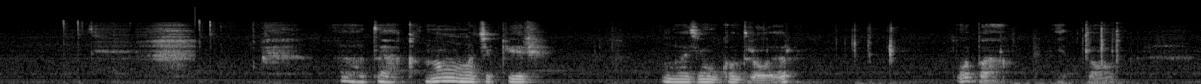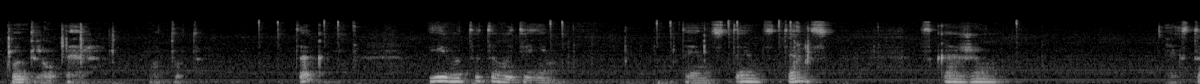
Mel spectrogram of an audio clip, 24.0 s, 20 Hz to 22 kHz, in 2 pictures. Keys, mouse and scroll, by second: 17.9 click, 19.0 click, 19.7 shift+click, 20.2 shift+click, 22.6-24.0 drag.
